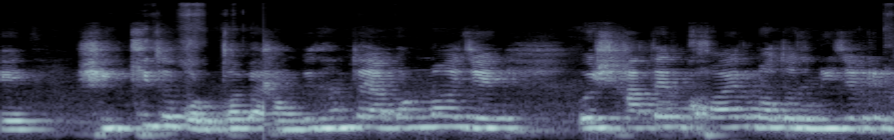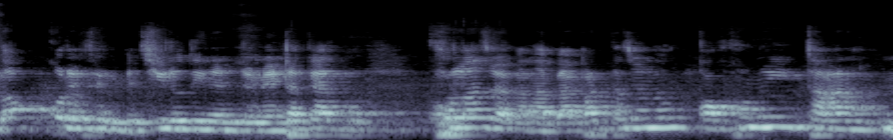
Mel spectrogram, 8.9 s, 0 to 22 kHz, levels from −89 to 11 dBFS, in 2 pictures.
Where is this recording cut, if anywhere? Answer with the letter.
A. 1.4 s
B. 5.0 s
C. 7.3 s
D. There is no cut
A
